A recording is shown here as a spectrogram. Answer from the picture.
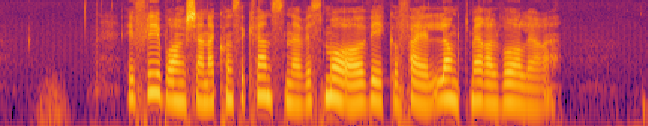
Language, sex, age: Norwegian, female, 25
